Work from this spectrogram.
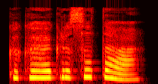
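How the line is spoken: Delighted exclamation. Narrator (Russian): восхищенно воскликнула Мэридит

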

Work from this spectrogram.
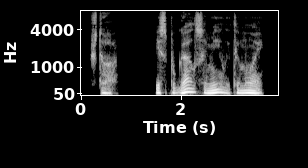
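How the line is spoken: Whispering into ear. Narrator (Russian): прошептала она ему в самое ухо

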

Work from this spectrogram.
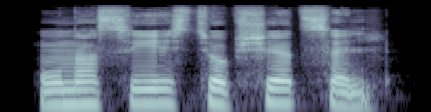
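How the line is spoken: Irritated, through gritted teeth. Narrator (Russian): раздраженно процедил Хаундайр, впервые за все время не собираясь уступать

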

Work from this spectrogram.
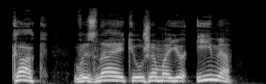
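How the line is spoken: Happy, smiling. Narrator (Russian): улыбнулся радостно

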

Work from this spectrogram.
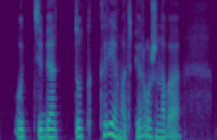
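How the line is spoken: Mutter. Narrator (Russian): пробормотал Эш

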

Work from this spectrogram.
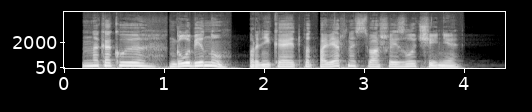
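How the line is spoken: Grim question over intercom. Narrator (Russian): мрачно спросила она по внутрикорабельному коммуникатору

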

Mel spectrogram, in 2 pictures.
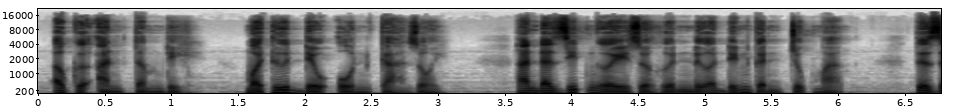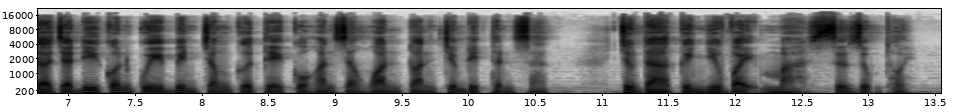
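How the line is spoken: Old man's smiling reply. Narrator (Vietnamese): Lão già mỉm cười trả lời

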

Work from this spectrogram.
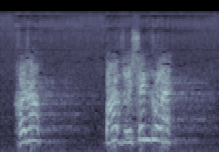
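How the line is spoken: Small demon shouting. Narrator (Chinese): 一个小妖叫道

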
